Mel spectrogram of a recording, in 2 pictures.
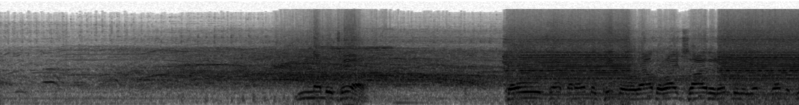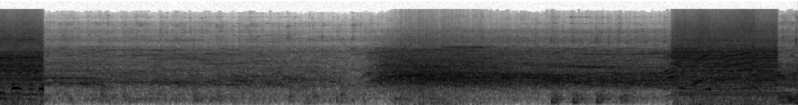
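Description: A large crowd cheers loudly in an open stadium, swelling and fading.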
